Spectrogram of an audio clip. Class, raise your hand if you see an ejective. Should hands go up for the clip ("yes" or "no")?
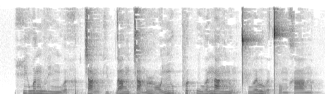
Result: no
